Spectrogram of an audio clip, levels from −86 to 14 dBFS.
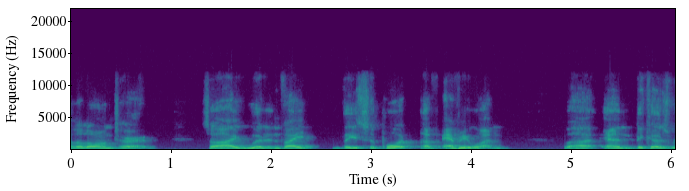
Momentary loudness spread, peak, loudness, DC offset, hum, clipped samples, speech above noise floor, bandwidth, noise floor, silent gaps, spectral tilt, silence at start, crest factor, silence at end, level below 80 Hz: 10 LU; -10 dBFS; -23 LUFS; under 0.1%; none; under 0.1%; 38 dB; 12.5 kHz; -60 dBFS; none; -6 dB/octave; 0 s; 12 dB; 0 s; -64 dBFS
